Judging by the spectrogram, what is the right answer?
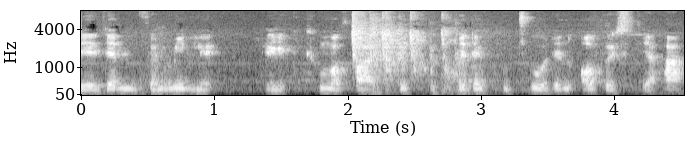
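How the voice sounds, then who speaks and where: Over noticeable background noise, a man speaks fairly slowly in a flat monotone. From Denmark, Skanderborg and central Jutland. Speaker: interviewee, football referee. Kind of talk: documentary interview. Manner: halting, many fillers and repetitions.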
